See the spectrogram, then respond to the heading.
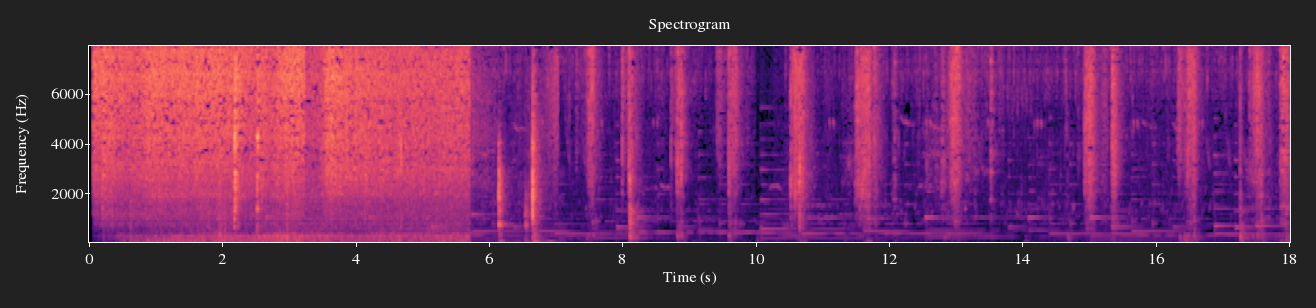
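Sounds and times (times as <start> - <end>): vegetables sizzling in oil: 0.1 - 8.2
background music: 1.0 - 18.0.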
